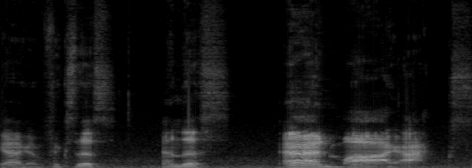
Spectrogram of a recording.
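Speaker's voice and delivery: slow, gruff, rough-edged raspy voice. Teasing a co-host by repeating their line, imitating a gruff voice. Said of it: "you were doing your gruff voice there".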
